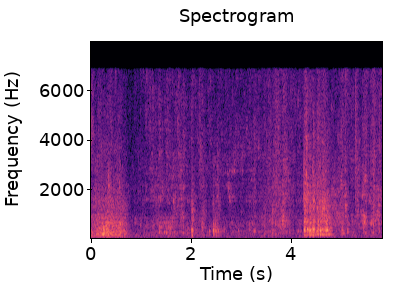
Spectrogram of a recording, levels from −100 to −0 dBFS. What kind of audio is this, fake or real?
real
